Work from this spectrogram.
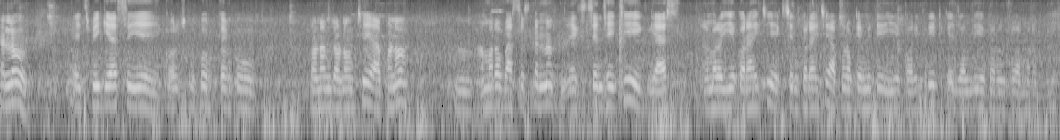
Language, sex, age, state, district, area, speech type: Odia, female, 45-60, Odisha, Sundergarh, rural, spontaneous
